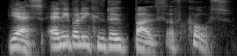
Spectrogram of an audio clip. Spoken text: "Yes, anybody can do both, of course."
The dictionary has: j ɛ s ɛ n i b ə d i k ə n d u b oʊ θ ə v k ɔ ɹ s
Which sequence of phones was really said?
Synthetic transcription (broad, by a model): j ɛ s ɛ n i b ə d i k ə n d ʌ b oʊ θ ə v k ɔ s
